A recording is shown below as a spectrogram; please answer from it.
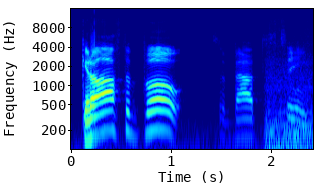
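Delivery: very high, loud, drawn-out long-distance shout. Calling to someone sixty feet away on a boat: yelling from a distance. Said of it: "I'm gonna call out".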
